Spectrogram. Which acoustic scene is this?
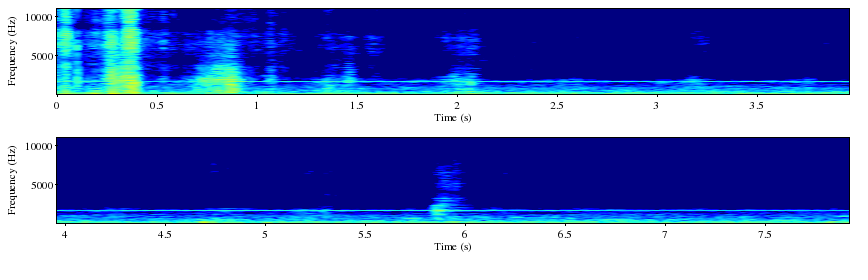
park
